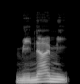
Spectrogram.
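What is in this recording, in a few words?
"minami", Japanese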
